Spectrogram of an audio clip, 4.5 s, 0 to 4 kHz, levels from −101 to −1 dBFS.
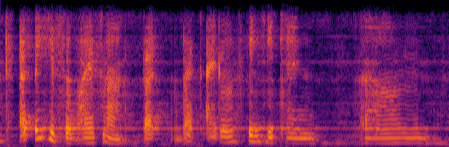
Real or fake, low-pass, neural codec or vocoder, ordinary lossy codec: fake; 3.6 kHz; codec, 24 kHz, 1 kbps, SNAC; Opus, 64 kbps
